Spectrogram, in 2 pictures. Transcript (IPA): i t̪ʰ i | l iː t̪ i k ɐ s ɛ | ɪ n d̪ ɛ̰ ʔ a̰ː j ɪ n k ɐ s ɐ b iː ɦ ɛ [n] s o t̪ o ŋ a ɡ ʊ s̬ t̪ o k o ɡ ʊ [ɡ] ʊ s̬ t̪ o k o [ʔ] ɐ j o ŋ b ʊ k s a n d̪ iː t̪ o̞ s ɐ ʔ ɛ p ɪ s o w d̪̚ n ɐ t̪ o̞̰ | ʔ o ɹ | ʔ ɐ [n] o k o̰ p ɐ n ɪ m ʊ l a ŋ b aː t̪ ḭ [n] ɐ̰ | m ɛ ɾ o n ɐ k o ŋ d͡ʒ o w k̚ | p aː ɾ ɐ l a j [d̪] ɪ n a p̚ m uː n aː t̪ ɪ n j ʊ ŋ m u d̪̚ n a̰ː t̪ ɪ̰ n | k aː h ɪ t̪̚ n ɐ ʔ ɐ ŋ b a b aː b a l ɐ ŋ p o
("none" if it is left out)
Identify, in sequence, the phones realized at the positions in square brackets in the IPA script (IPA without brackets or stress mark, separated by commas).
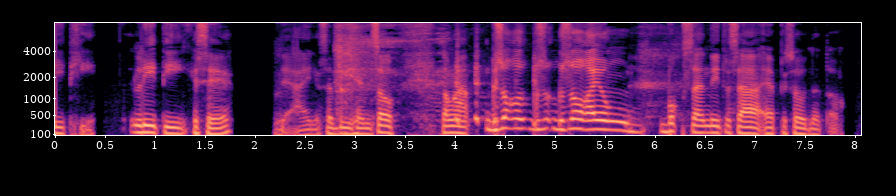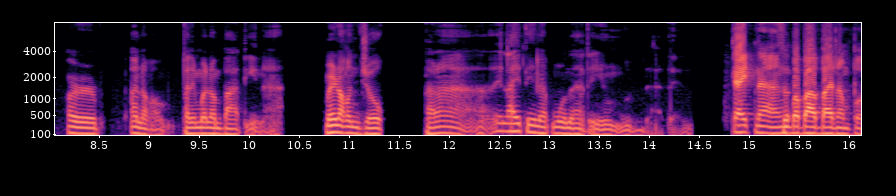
n, ɡ, k, n, n, t̪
